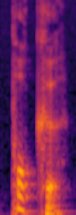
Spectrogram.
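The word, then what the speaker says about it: 포크: Remember that Korean language doesn't have an F sound. So when English words with the letter F are said in Korean, it's usually pronounced as a pup sound which is similar to the P sound in English.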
